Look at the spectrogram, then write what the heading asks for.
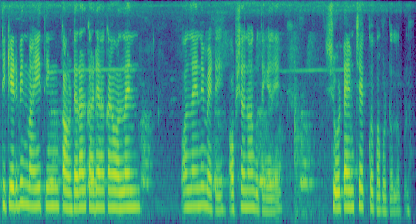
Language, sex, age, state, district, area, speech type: Goan Konkani, female, 18-30, Goa, Sanguem, rural, spontaneous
